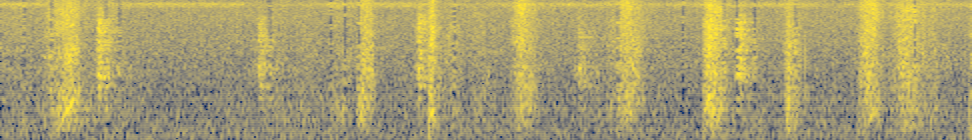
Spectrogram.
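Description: Faint rustling of saree cloth as hands fold and smooth it: a run of short brushing strokes, roughly two a second.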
